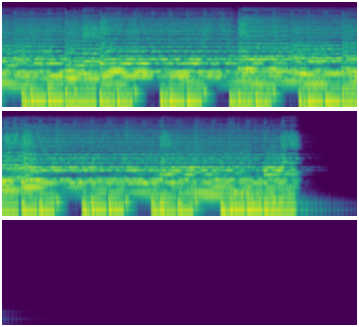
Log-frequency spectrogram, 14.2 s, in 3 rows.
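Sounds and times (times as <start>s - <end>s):
MIDI music: 0.0s - 8.8s.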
